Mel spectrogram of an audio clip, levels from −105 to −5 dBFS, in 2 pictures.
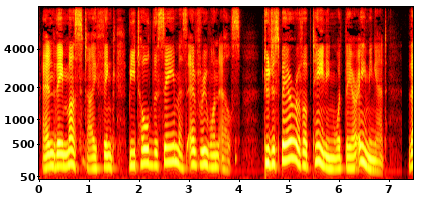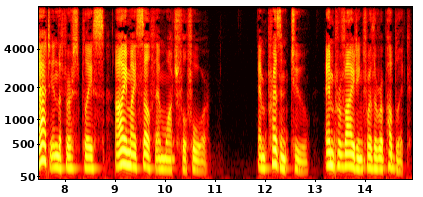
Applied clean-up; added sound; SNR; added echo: none; none; none; none.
